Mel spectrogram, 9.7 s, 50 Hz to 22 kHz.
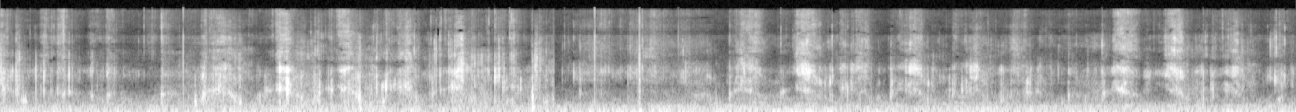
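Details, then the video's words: English Cream Golden Retriever eating apple chunks, recorded on a Samsung Galaxy S10e: dense, rapid wet crunches and bites in quick irregular bursts, with soft chewing between them and a low steady background hum, close up indoors. "Dog ASMR 1 Hour Long Looped - Eating Apple Chunks - English Cream Golden Retriever"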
